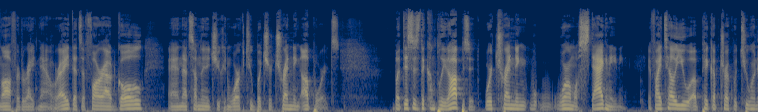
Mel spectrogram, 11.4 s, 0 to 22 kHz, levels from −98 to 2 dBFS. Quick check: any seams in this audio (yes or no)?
no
